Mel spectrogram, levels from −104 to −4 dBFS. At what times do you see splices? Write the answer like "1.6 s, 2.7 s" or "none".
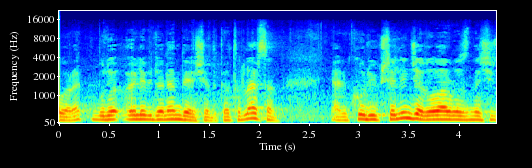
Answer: none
